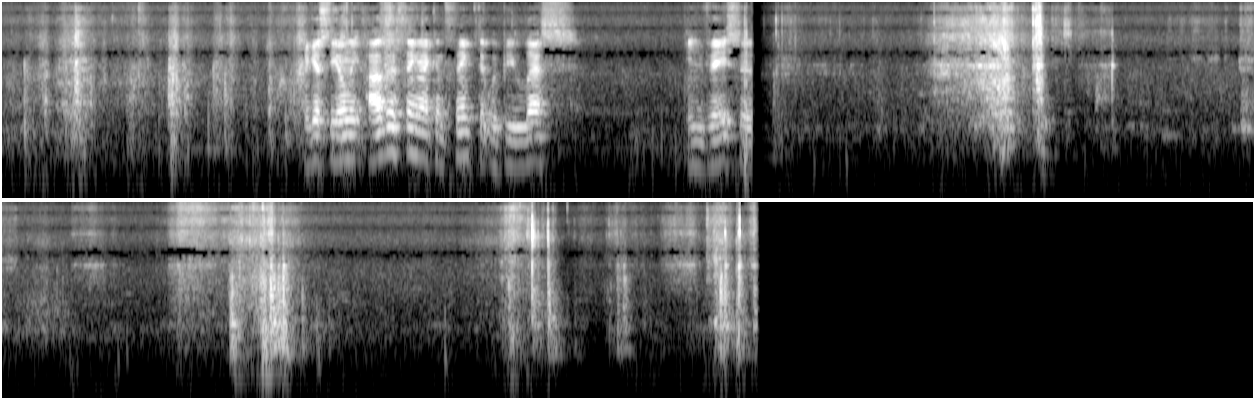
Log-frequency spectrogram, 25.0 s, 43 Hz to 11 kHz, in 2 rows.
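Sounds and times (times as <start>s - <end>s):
plywood scraping on workbench: 9.3s - 11.2s.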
